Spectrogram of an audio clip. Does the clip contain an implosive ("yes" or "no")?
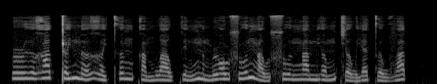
no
